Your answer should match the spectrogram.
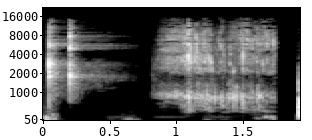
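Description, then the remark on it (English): Beer glasses clink together twice in quick succession in a toast over a second round of beer, each with a short bright ring, followed by a stretch of sloshing, rustling noise and another sudden knock at the end. “Beer number two, guys. You guys ready? I'm ready. Yep. All right. Cheers. Cheers.”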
